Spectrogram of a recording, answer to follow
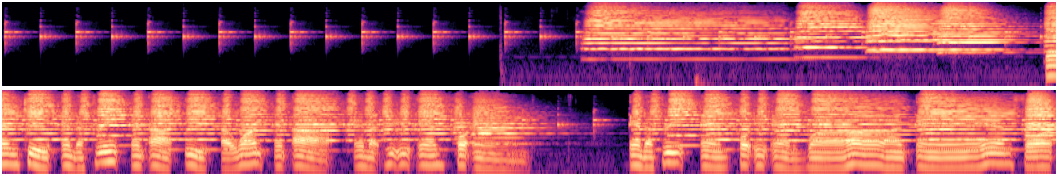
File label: counting, melody; marching band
